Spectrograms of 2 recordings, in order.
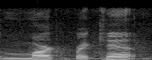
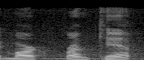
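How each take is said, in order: First: "Brekamp" said with a plain k and no m; first name read as "Brekamp", unsure; Brekamp, first try. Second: "Bremkamp" with an m before the k; Bremkamp, corrected. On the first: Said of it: "that is gonna be Mark Bremkamp". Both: Shown as a demonstration.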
